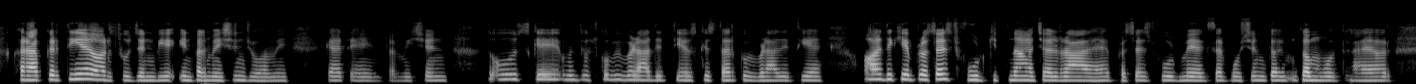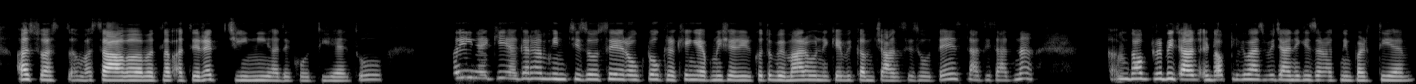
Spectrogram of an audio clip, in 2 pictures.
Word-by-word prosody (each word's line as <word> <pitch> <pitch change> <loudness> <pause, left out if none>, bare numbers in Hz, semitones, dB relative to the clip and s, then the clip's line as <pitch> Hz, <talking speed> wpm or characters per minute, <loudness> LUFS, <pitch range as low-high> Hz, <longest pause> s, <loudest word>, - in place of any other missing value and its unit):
खराब 205 -1 +7
करती 220 +2 +2
हैं 245 0 +8
और 210 -3 +5
सूजन 185 0 -3
भी 185 +1 -1
इन्फ्लेमेशन 190 0 -2
जो 180 -1 -6
हमें 175 +1 -7 0.4
कहते 185 -1 -6
हैं 175 0 -9
इन्फ्लेमेशन, 175 +2 -10 0.4
तो - - -7 0.2
उसके 235 0 -2
मतलब 215 0 -7
उसको 205 - -8
भी 220 +1 -5
बढ़ा 205 -1 +1
देती 195 0 -7
है, 190 - -2
उसके 190 +2 -6
स्तर 190 0 -2
को 200 +1 -6
भी 180 - -9
बढ़ा 185 0 -2
देती 185 +1 -8
है 185 -1 -2 0.5
और 240 0 +6
देखिए 235 0 +3
प्रोसेस्ड 230 +2 +4
फूड 205 -2 0
कितना 200 0 +1
चल 190 0 +1
रहा 185 0 +3
है। 175 +1 -3
प्रोसेस्ड 180 +1 -7
फूड 190 -2 -3
में 185 - +3
अक्सर 180 +1 -4
पोषण 185 +2 -5
क 190 0 -2
कम 195 -1 +6
होता 180 0 -7
है 180 0 -1
और 185 +1 -5 0.5
अस्वस्थ 210 -4 -1 0.2
वसा 195 0 +9
व 190 0 +5
मतलब 190 +1 0
अतिरिक्त 195 +4 +1
चीनी 195 -1 -2
अधिक 180 0 -6
होती 175 +1 -9
है 175 -1 -1
तो, 215 +4 -8 0.7
वही 315 +3 0
है 295 0 -2
कि 295 +4 -6
अगर 270 -1 -2
हम 265 -2 -1
इन 245 -1 +2
चीज़ों 230 -1 0
से 235 +1 +1
रोक-टोक 220 +1 -1
रखेंगे 210 +1 0
अपने 200 0 0
शरीर 195 -1 +1
को 205 - 0
तो 210 +1 -4
बीमार 200 0 +3
होने 205 -1 -2
के 200 +1 -2
भी 195 - -6
कम 195 0 -1
चांसेस 185 +1 -3
होते 185 +1 -6
हैं। 250 - -1
साथ 240 -4 -8
ही 205 - -11
साथ 195 0 -8
ना, 260 +1 -3 0.8
हम 255 -1 -2
डॉक्टर 260 0 +2
भी 265 +1 +4
जान 225 -2 +7
अ, - - -3
डॉक्टर 220 +2 -2
के 225 - -4
पास 225 -2 +2
भी 220 +1 -7
जाने 205 -1 +1
की 205 0 -3
ज़रूरत 195 -1 -4
नहीं 195 -1 -3
पडती 190 +1 -2
है। 190 -1 +1
195 Hz, 205 wpm, -23 LUFS, 185-215 Hz, 0.8 s, वसा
